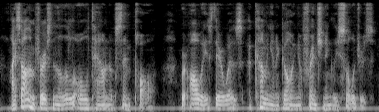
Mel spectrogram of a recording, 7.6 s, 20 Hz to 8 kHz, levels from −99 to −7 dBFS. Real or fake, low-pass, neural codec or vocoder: real; 7.2 kHz; none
